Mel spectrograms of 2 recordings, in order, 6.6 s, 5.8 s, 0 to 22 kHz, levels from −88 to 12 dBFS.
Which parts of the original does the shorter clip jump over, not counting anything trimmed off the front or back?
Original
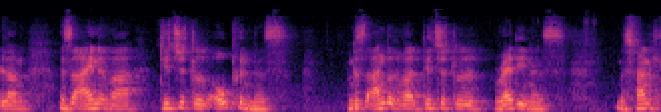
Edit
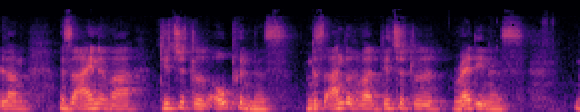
0:03.0-0:03.4

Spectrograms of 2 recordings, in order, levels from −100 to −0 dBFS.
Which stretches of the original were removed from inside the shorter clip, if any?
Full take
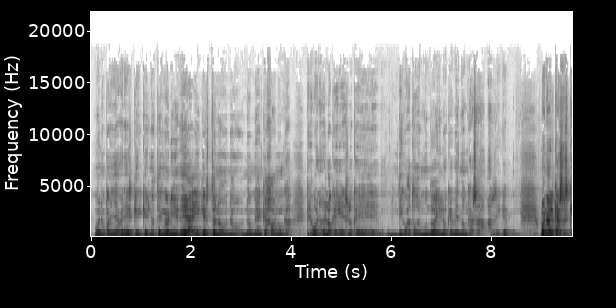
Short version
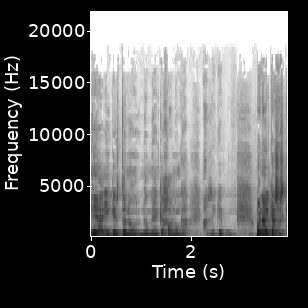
0:02.7-0:03.0
0:04.3-0:07.9

